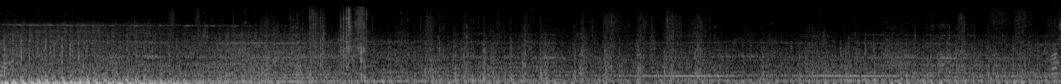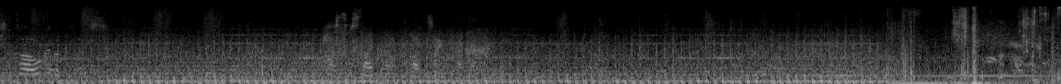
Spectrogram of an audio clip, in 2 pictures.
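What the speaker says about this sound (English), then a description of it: "Incoming helo." A helicopter approaches in the video game Battlefield 4, its loud continuous rotor thrum and engine whine running under dense combat noise, with sharp gunfire bursts cutting through and players talking over it.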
